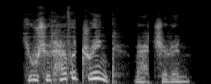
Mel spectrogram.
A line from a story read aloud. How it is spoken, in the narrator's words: she whispered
